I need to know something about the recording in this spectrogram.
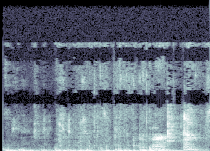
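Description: A chihuahua puppy vocalizing at play, with a short pitched call near the end, over low rumbling noise.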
